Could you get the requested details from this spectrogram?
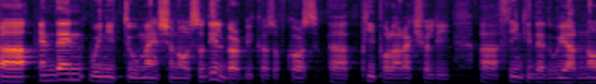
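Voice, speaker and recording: On a very clean recording with a silent background, a man with an Italian accent speaks with fairly even intonation. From Italy. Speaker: software engineer, conference speaker. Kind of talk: conference talk. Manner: halting, many fillers.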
